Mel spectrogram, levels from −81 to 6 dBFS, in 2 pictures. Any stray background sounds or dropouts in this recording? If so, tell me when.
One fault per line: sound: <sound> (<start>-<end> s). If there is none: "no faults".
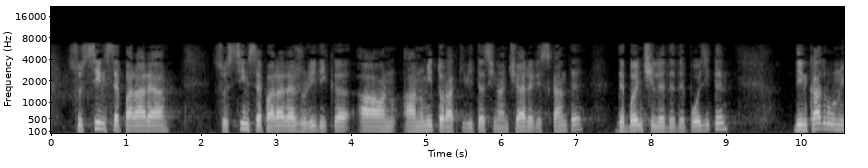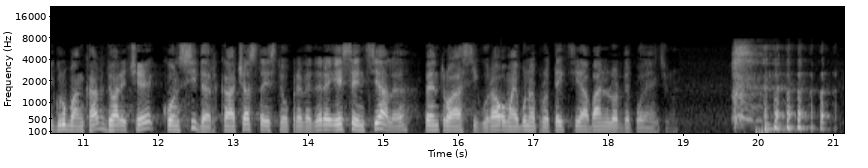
sound: laugh (19.6-21.1 s)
